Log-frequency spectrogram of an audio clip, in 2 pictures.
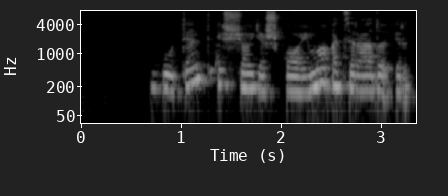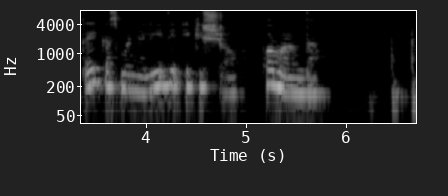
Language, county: Lithuanian, Kaunas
